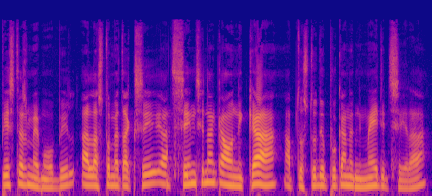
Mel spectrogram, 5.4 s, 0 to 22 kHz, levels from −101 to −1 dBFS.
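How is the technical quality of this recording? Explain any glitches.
The recording has three dropouts where the speech jumps forward.

Compressed frames skipped at 0.51 s (just before "αλλά στο μεταξύ"), 2.08 s (just after "αλλά στο μεταξύ") and 4.43 s. Whole 26.1 ms frames were never decoded, cutting about 0.4 s, 0.7 s and 0.2 s of speech.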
